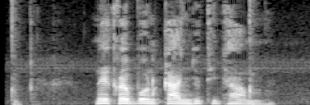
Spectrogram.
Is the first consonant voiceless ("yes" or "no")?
no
